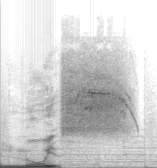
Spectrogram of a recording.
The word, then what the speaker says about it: Louis: Yeah, the S in the end is pronounced. Okay, Louis, thank you very much for that.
